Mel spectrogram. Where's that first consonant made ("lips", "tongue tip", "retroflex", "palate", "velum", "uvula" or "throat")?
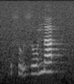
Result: tongue tip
